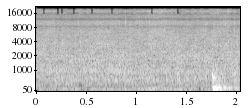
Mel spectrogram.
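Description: Masala fish fries in a pan with a soft, steady sizzle, then a brief clatter of stirring near the end.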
